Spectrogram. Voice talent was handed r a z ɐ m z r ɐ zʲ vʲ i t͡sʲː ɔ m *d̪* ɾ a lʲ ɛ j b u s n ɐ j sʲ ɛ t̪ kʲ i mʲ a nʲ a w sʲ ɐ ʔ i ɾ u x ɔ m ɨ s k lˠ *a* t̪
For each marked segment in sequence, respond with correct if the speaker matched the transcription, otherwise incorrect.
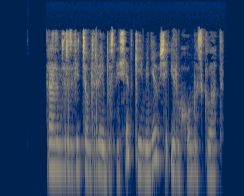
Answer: incorrect, correct

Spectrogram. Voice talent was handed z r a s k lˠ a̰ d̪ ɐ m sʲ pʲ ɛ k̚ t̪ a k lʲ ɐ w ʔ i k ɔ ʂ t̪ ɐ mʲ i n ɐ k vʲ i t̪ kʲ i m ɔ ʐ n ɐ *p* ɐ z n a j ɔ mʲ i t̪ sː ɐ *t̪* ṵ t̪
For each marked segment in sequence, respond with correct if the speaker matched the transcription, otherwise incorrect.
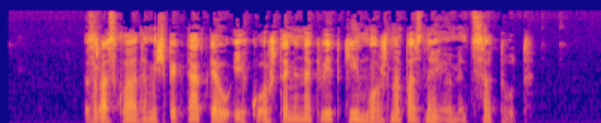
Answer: correct, correct

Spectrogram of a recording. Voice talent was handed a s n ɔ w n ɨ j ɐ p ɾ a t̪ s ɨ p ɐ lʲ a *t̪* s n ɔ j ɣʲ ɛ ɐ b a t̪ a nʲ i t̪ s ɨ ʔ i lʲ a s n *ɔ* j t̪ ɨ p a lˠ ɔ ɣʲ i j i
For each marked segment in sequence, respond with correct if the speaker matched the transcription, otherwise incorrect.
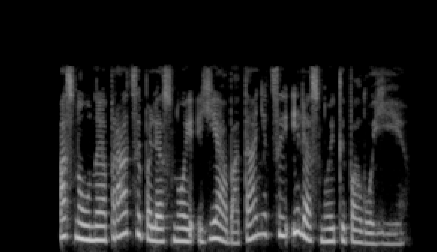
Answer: incorrect, correct

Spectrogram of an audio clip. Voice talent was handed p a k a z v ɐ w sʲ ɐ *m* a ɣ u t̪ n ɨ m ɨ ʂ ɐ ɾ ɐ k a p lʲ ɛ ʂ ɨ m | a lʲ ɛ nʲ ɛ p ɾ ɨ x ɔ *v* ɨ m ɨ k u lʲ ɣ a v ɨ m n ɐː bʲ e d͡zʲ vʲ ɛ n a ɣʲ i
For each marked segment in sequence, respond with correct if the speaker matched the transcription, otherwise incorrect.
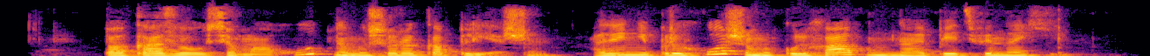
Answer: correct, incorrect

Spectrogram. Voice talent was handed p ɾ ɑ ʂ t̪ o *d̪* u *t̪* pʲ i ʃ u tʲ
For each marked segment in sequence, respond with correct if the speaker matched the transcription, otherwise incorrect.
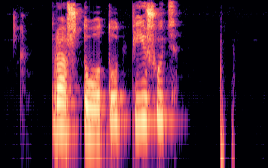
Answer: incorrect, correct

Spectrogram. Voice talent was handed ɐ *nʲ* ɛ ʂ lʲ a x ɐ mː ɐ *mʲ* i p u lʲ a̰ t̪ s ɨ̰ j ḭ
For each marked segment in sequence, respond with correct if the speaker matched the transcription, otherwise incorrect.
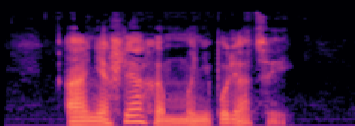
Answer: correct, incorrect

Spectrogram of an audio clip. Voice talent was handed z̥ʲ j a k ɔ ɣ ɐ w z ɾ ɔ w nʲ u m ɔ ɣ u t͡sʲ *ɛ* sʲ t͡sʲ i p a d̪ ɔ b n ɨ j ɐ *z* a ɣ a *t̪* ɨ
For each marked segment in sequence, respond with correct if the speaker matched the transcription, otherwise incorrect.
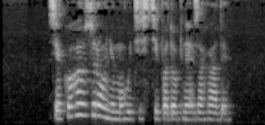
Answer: incorrect, correct, incorrect

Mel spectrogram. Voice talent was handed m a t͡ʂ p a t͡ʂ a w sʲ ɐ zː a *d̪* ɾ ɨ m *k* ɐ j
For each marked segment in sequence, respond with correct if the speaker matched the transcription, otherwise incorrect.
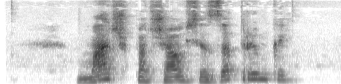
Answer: incorrect, correct

